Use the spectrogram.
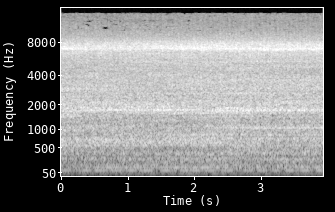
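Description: A 2012 Chevrolet Malibu LTZ's 3.6-litre V6 engine idles steadily, a continuous even rumble and hum with no change in speed.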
